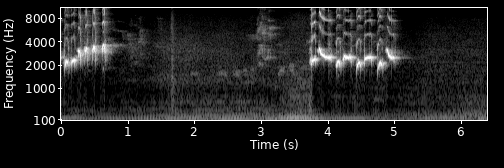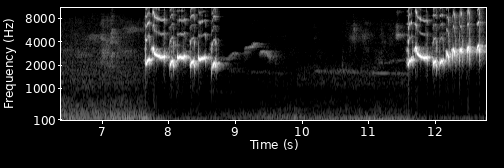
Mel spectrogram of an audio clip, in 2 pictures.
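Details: Orange-headed thrush singing, a sound used to get lazy birds singing again: four repeated phrases of fast, looping whistles, roughly four seconds apart. Each phrase is a rippling series of bright notes over a low background rumble.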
